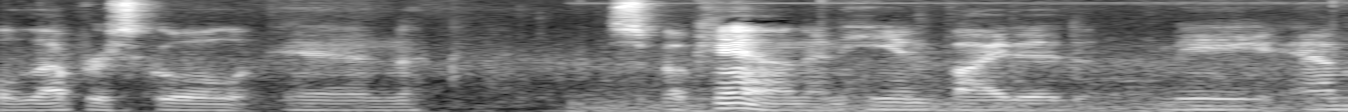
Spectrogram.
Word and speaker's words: Spokane: we also went into Spokane did I say it right Spokane Spokane it's spelled k a NE E I want you to know but a First Nation pronounce it Spokan I believe you I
